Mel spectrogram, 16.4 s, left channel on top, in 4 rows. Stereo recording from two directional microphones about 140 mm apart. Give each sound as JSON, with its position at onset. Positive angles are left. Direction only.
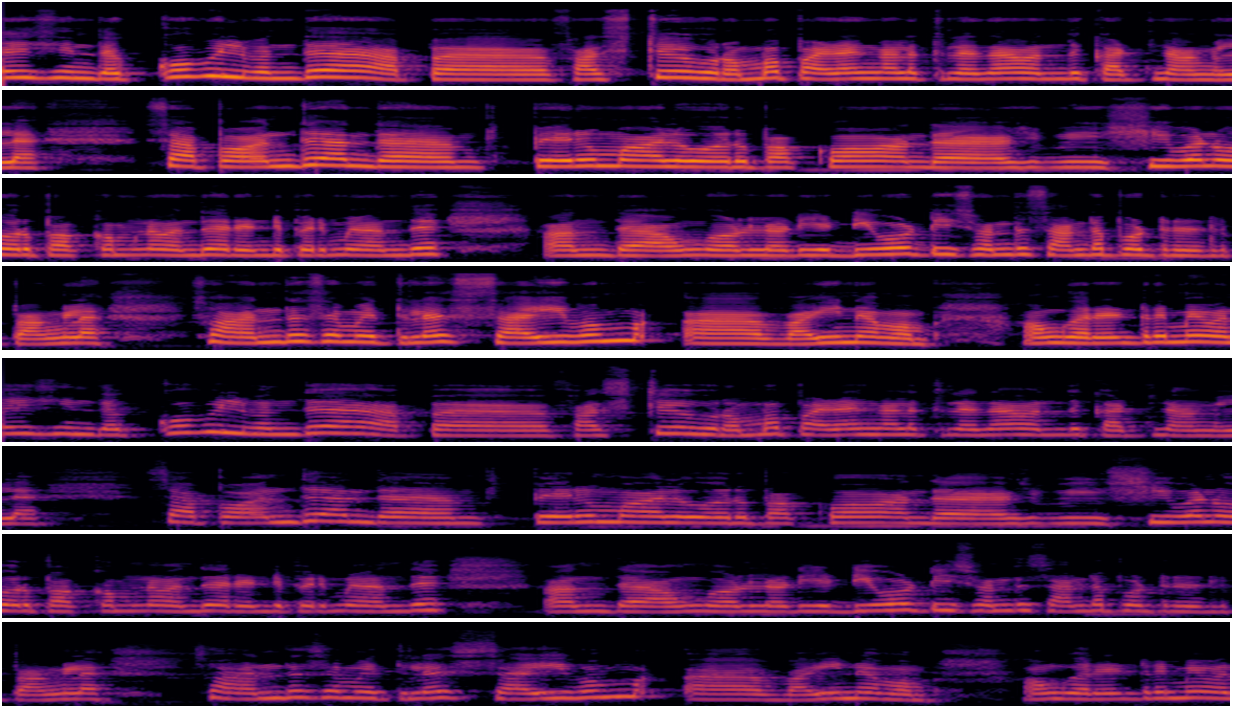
{"t": 0.0, "sound": "speech", "side_deg": 50}
{"t": 0.7, "sound": "speech", "side_deg": 30}
{"t": 4.6, "sound": "speech", "side_deg": 45}
{"t": 5.6, "sound": "speech", "side_deg": 30}
{"t": 11.6, "sound": "speech", "side_deg": 45}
